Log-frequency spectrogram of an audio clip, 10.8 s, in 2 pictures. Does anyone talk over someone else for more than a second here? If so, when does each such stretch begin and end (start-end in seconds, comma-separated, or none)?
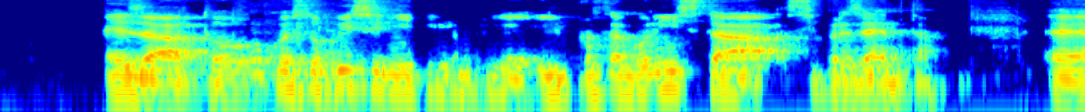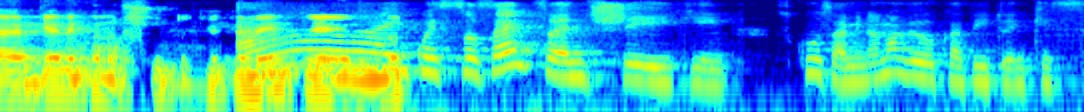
5.5-7.4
